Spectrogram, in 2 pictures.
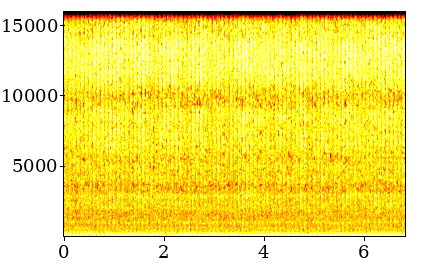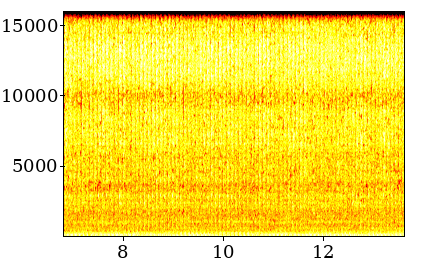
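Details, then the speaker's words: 1982 Honda GL1100 Goldwing Aspencade, sat 3 years, first start on choke: low uneven lumpy running, one cylinder dropping in and out, running on three of four before dying; cause unconfirmed. "Um, you could hear it's like not running on all four cylinders and then one kind of kicks in and it runs a little better and then it died out."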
